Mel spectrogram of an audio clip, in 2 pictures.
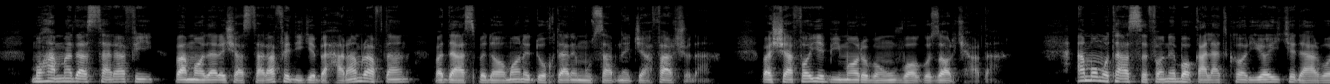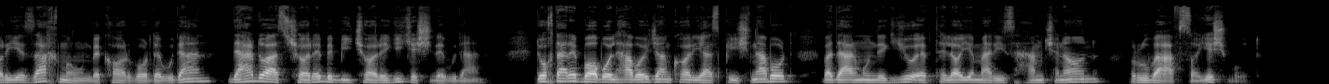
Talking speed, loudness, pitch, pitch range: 145 wpm, -24 LUFS, 110 Hz, 100-125 Hz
